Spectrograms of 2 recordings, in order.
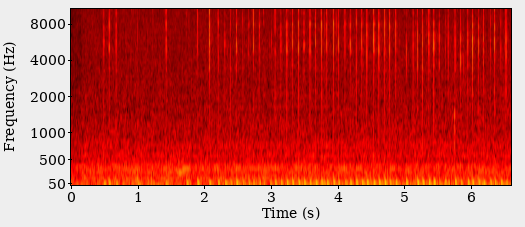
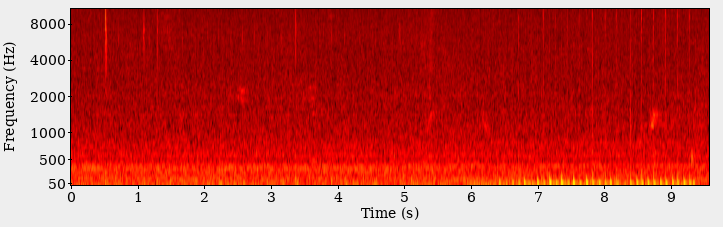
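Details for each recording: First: And on top of that, I don't know if you can hear it, but if I were to tap the top housing back and forth, you can definitely hear the top housing rattle. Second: you can hear that it's basically non-existent.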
